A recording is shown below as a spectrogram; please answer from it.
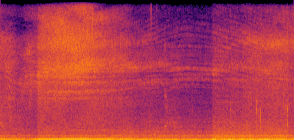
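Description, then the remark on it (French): A voice imitates the drone of a small Cessna propeller plane, a steady, low, buzzing hum held for a few seconds with a faint hiss over it. It stays even in loudness. “… a l'air d'un petit Cessna”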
